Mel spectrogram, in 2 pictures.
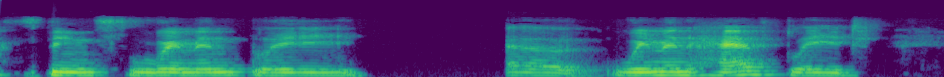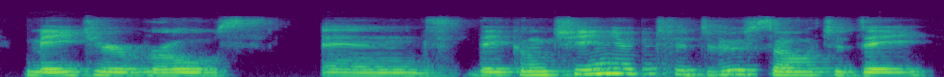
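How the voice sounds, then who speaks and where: A woman in her twenties with a Brazilian Portuguese accent speaks English slowly and earnestly, in a low voice with a slight strain. Her words sound measured and prepared. The audio is roomy and a little dull. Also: darkish tone. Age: 20s. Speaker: guest, biologist and climate activist. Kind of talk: podcast interview answers. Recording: echoey room, dull lo-fi sound.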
